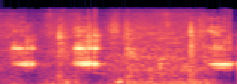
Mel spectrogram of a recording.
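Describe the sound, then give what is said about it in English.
Rasping croaks from a wooden croaking frog toy made in Thailand, repeated a few times in a loose rhythm, each a short buzzy, ratchet-like call over steady low background noise. “sells wooden croaking frogs. Where are these made? In Thailand.”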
